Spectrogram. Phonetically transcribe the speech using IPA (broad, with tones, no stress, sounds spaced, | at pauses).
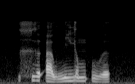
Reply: x ɨ˧ ə̯ ʔ a˨˩˨ w n i˧ j ə˧˥ m ʔ u˨˩˨ ə̯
